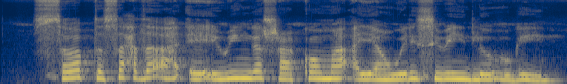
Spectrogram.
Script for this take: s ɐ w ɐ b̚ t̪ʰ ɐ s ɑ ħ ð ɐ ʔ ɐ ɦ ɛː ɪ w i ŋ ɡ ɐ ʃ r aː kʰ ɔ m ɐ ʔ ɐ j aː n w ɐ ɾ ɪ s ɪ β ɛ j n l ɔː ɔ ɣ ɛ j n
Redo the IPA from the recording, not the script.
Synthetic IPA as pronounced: s ɐ β ɐ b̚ t̪ʰ ɐ s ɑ ħ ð ɐ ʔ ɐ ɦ ɛː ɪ w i ŋ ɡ ɐ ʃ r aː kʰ ɔ m ɐ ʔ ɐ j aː n w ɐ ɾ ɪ s ɪ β ɛ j n l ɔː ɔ ɣ ɛ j n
